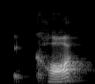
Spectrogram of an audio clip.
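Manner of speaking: "caught" with the final T held back, unreleased; silent T. Shown as a demonstration. Teacher models "caught" for learners, final T left silent. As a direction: stop "caught" short without sounding the T. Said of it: "again the silent or flap T".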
